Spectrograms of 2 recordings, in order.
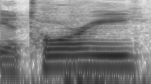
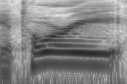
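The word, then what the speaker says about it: Ettore: etter a products company there's different things out there about how you say it I was raised to say a Tori if you listen to me talk long enough I'll say a Tori @array it's a great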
